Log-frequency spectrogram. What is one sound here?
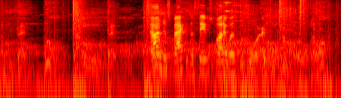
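Weapons clash and strike in a game fight.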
